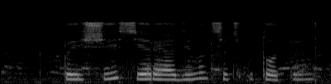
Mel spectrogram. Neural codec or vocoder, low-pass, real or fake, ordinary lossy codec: codec, 44.1 kHz, 7.8 kbps, Pupu-Codec; 7.2 kHz; fake; MP3, 48 kbps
